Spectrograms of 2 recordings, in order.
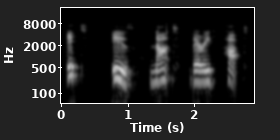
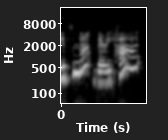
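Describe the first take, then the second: First: It is said in a calm, plain tone. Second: It is said in an excited tone.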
